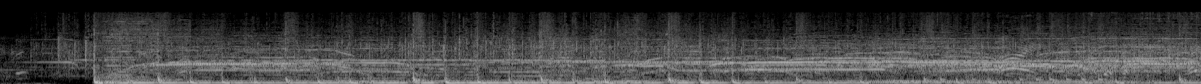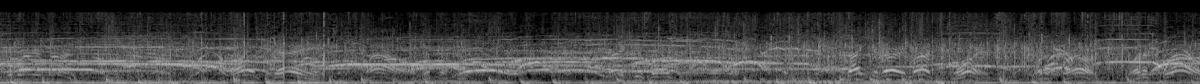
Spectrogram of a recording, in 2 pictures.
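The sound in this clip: A studio audience at an HBO late-night talk show cheers and applauds for a long, unbroken stretch, with shouts, whoops and dense clapping that stay loud throughout.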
